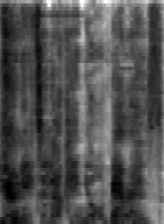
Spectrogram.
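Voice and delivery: very high, loud yelled shout. Retelling a driver who shouted into her car: imitating a man shouting. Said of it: "shouted in the car and went".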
